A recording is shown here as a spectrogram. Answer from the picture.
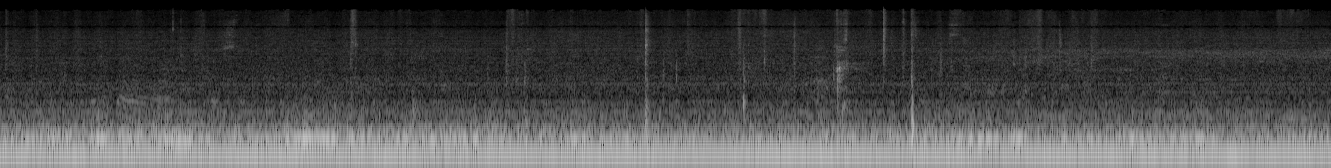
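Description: Steady low rumble of an Intercity passenger coach rolling through a station, heard from inside the carriage, with a few short sharp clicks over the middle of the stretch.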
